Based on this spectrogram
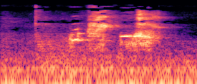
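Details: A pet cockatiel mimics the word "touchdown", picked up from football on TV, as two quick, raspy, squawky syllables.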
